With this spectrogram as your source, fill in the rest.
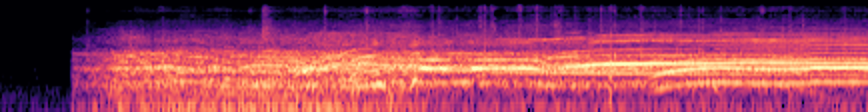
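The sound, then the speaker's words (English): A large crowd at a protest in Tehran, Iran, in early January cheers and shouts loudly and continuously as a man dangling from a lamppost smashes CCTV cameras, many overlapping voices rising in whoops and yells after a sudden start, sustained at full volume throughout. “Dangling precariously from a lamppost in Tehran, a man smashes CCTV cameras as a crowd cheers his act of defiance.”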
